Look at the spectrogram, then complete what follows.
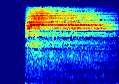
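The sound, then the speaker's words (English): A steady, sharp hiss like a snake starts abruptly after a half-second of silence and holds at even loudness for about two seconds, alone with no talking. “It's a snake.”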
